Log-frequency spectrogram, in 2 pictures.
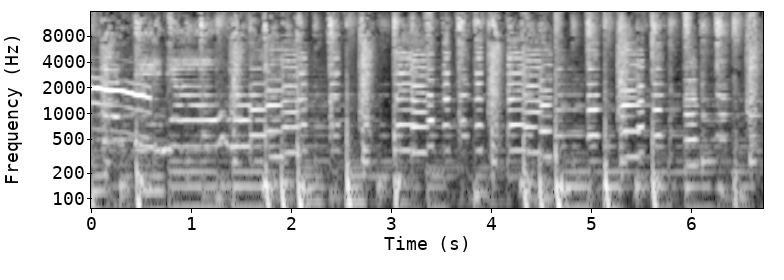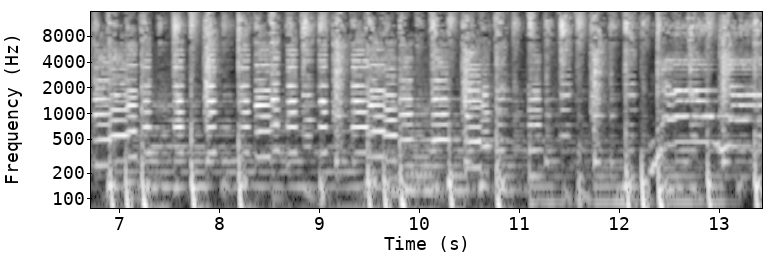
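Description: A voice sings repeated meows in a Hindi children's rhyme about a cat, imitating the cat's cry over busy, loud musical accompaniment throughout.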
